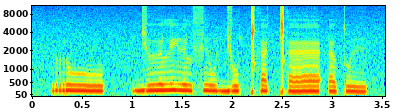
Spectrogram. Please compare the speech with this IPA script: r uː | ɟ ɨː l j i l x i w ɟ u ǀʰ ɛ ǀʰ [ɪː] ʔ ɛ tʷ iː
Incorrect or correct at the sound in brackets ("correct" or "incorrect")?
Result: incorrect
